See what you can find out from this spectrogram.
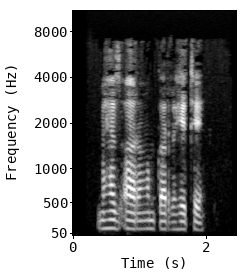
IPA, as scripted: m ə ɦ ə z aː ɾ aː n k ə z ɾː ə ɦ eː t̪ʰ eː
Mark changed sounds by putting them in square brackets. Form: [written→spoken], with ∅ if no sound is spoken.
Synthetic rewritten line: m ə ɦ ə z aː ɾ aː [n→m] k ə [z→∅] ɾː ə ɦ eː t̪ʰ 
